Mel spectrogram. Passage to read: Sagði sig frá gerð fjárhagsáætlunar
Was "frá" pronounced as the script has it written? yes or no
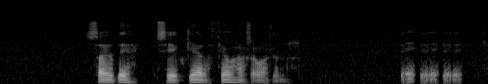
no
